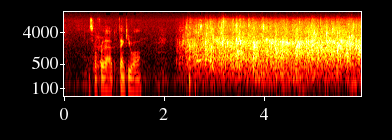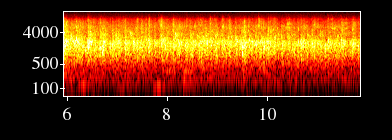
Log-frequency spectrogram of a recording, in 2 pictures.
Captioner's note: applause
